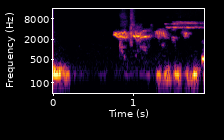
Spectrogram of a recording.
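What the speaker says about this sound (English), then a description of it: "And the birds keep on coming through." Small birds chirping outdoors in the morning, a few short bright tweets and a thin whistled call over a low background, fairly faint and alone.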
